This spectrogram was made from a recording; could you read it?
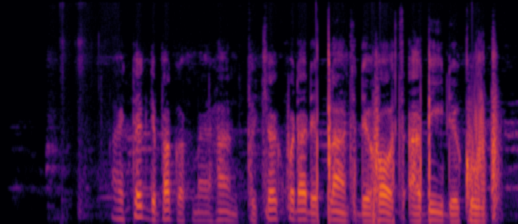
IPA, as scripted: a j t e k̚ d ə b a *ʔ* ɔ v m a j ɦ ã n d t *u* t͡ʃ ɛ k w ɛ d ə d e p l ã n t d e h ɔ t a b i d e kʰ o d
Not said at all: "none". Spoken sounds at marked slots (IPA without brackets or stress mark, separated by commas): k, u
